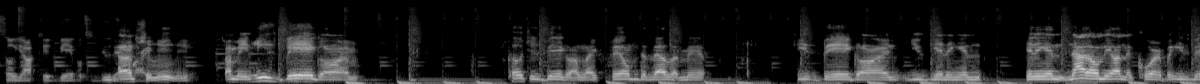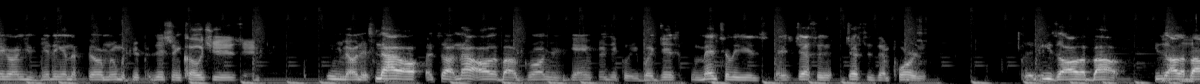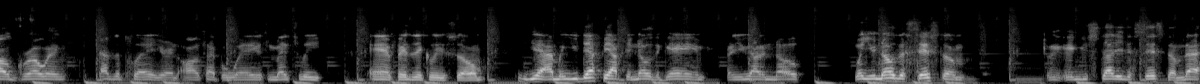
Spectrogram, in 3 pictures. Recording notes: talk over the phone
